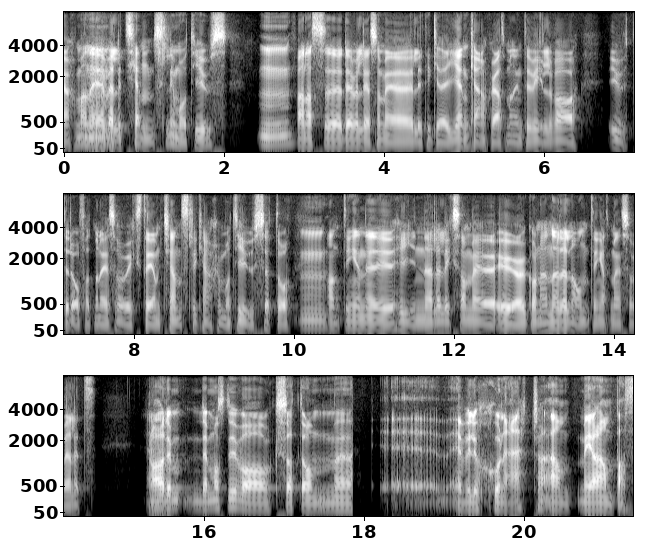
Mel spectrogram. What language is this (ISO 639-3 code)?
swe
